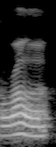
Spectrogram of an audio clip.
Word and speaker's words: Roam: established the mountains of rome r-o-a-m like rome we're gonna roam on down the street roam from country to country that's what's called rome and it's spelled like that so brahma did as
